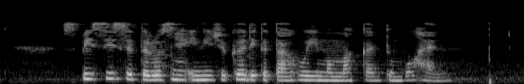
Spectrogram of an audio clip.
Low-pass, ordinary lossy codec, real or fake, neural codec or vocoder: 7.2 kHz; MP3, 32 kbps; fake; codec, 16 kHz, 16 kbps, FunCodec, trained on LibriTTS, 50 frames a second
